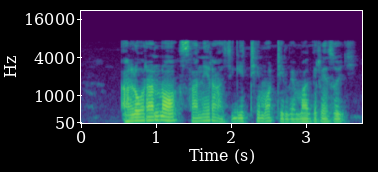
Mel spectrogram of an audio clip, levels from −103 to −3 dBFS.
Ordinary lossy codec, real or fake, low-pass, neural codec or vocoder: none; fake; 7.2 kHz; vocoder, 44.1 kHz, 80 mel bands, Vocos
